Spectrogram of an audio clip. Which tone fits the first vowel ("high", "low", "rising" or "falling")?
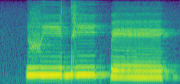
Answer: low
